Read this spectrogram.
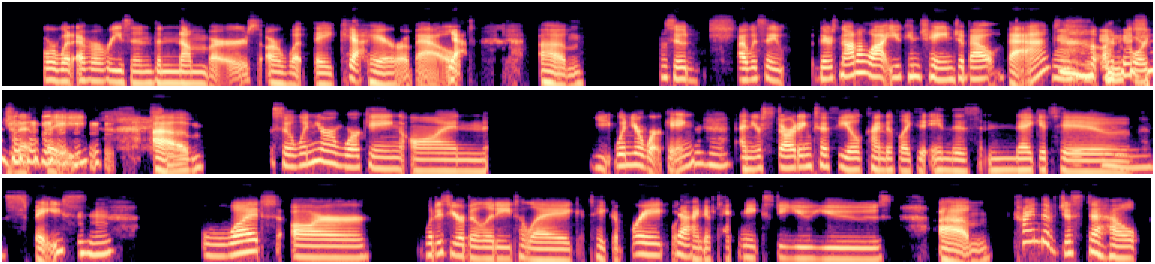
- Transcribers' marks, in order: laughing while speaking: "Mhm"; chuckle; laugh
- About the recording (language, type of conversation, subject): English, advice, How can I set boundaries at work and home?
- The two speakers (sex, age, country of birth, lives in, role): female, 40-44, United States, United States, advisor; female, 40-44, United States, United States, user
